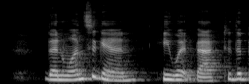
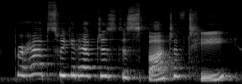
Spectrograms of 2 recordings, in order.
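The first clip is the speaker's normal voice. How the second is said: much higher, polite little mouse; tiny mouse voice. Acted. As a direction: squeak it politely. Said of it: "said the mouse".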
